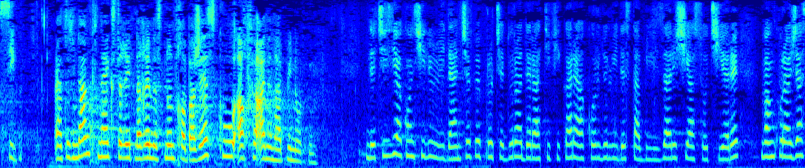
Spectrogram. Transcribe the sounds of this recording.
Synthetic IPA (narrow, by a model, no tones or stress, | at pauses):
hɛɐtslɪçn̩daŋknɛːçstəʁeːdnəʁɪnɪstnuːnfʁ̥aʊbaʒɛskua̰ʊxfyːɐʔaɪnanhalpminuːtn̩ | d̪e̞t͡ʃiziako̞nsiljulujd̪e̞aɨnt͡ʃe̞pe̞pɾo̞t͡ʃe̞d̪uɾad̪e̞ɾat̪ifikaɾeaːko̞rd̪ulujd̪e̞st̪abilizaɾe̞ʃiaso̞t͡ʃie̞ɾe̞ | vaɨŋkuɾaʒa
